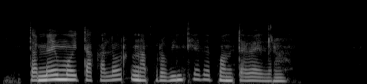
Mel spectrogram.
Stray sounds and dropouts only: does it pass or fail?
pass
